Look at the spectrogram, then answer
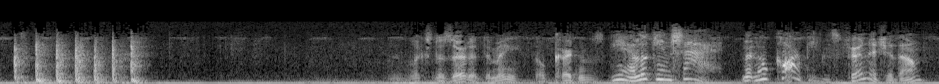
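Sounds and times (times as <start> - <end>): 
knocking on a wooden door: 0.1 - 1.6
speech: 4.4 - 9.3.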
